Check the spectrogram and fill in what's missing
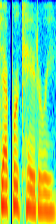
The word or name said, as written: deprecatory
